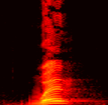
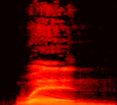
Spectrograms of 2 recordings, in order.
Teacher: with the first one, the sound stops abruptly, my tone raises, and with the second, it fades away on the end sound.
